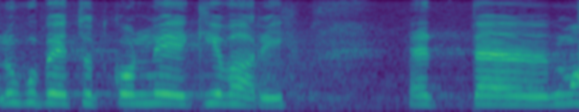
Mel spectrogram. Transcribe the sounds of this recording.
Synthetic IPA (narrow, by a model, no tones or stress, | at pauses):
luɡ̥upe̞ːt̪ːˑud̪̥ko̞lːe̞ːkivɑɾi | et̪ːmɑ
